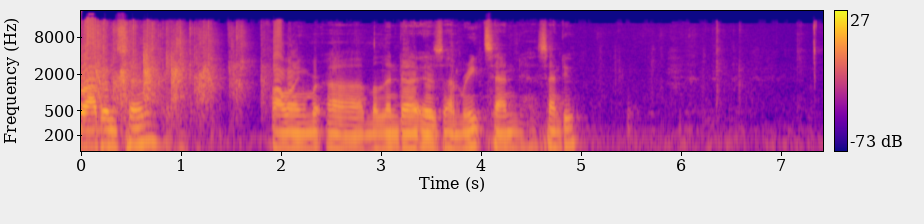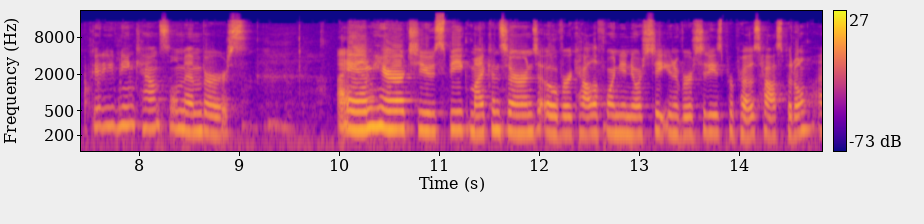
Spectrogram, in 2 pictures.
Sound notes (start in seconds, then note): 0.0 applause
